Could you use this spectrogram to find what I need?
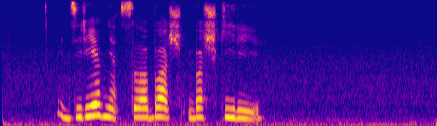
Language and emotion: Russian, neutral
